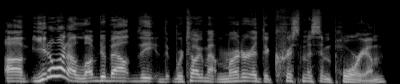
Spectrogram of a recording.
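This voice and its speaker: A man's voice: fairly high pitch, sing-song, fast talker, a bit bright, no room sound, clean studio sound. An American man hosting a podcast, talking in an effusive, jokey way. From United States. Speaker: podcast host. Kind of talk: scripted intro and casual interview chat.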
